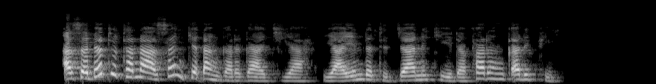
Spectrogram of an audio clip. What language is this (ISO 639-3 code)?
hau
